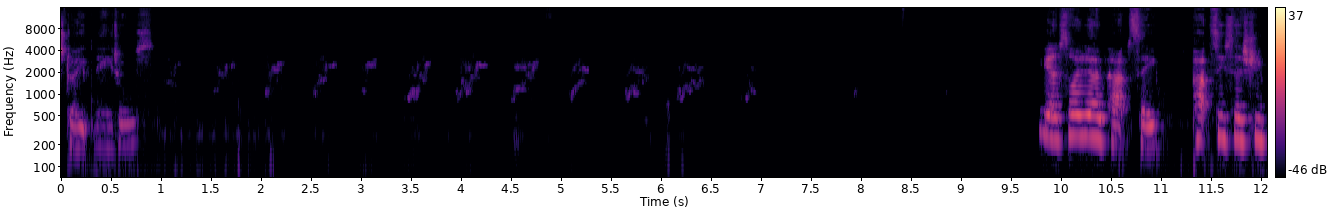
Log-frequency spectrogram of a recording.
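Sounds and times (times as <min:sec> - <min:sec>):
guinea pig squeaking: 0:00.0 - 0:07.2, 0:07.8 - 0:08.2.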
